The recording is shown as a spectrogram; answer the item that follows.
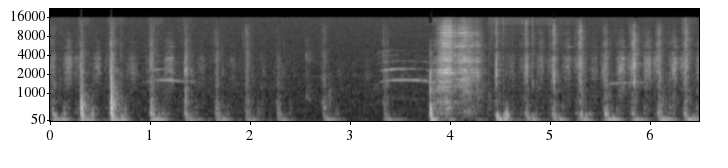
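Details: Kittens excited by the smell of chicken, giving thin rising meows amid rapid, regular huffing or sniffing sounds repeated about three times a second, with a louder burst near the middle.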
